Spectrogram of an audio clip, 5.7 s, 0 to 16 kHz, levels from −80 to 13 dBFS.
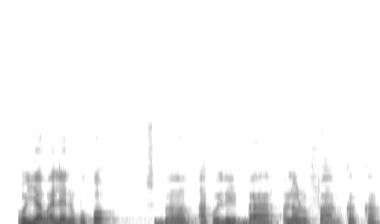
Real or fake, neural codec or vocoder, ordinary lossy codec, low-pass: real; none; none; 7.2 kHz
